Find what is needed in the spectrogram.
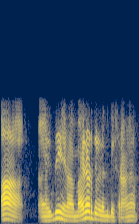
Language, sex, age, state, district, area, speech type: Tamil, male, 30-45, Tamil Nadu, Tiruvarur, rural, conversation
